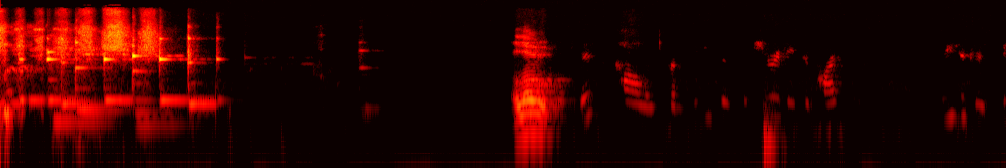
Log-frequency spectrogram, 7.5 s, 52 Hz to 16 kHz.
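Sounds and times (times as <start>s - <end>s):
speech: 0.0s - 1.2s, 3.8s - 4.2s
phone ringtone melody: 0.0s - 1.9s.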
